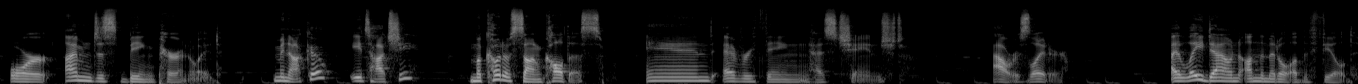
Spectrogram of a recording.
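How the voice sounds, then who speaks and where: A man narrating a story in the first person in an expressive, dramatised way. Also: mid-range voice. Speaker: fan fiction reader. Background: background music.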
